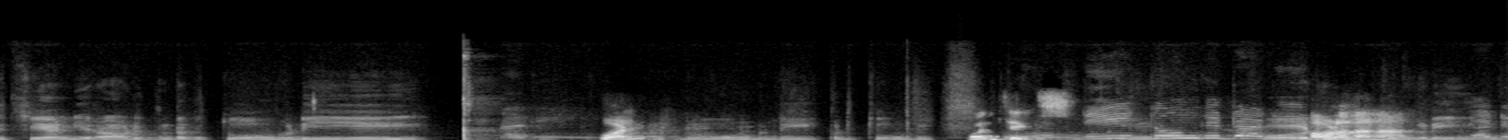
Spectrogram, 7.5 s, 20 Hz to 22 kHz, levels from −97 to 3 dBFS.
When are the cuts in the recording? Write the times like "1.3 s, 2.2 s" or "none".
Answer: none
